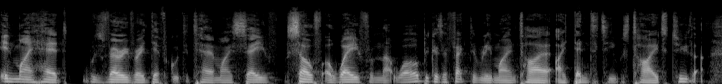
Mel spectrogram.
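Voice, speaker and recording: Speaking at a fairly quick pace, a man with a British accent uses a fairly low pitch. The recording is very clean with a silent background and a dry, close sound with no echo. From UK. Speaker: English teacher, former record label manager. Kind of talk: interview. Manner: casual, conversational.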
